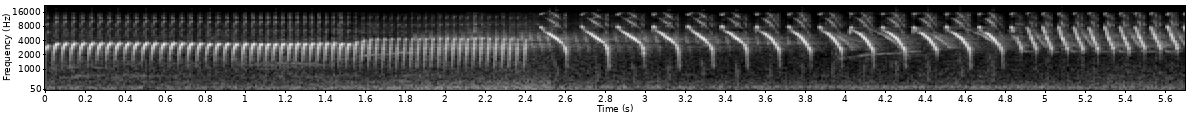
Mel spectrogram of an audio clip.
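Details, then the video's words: Loud song of a pet Yorkshire canary: a sustained buzzy trill rising a step in pitch, then a rapid run of clear descending whistled sweeps, each about a fifth of a second apart. "Yorkshire canary Nice sound"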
